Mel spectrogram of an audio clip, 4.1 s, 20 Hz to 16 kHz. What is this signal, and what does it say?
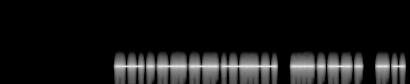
Morse code, heard as a keyed tone, about 44 wpm, 700 Hz. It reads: WELL, HERE IT
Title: Sentences from Top 1400 Words 45wpm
